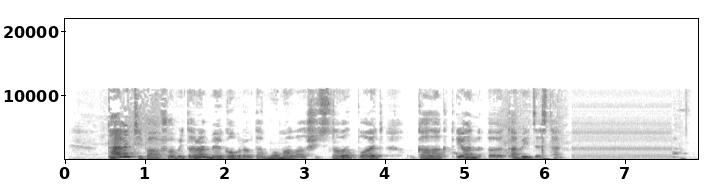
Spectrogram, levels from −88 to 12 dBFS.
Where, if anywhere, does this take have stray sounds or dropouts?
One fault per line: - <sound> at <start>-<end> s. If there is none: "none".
none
